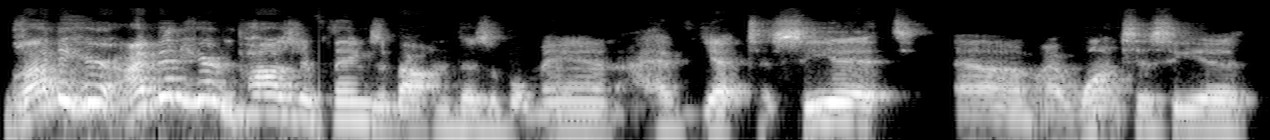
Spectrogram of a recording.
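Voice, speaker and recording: A man's voice: on the high side, very animated, normal speed. A man hosting a casual live-stream movie commentary, chatty and rambling, often correcting himself as he talks. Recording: roomy echo.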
